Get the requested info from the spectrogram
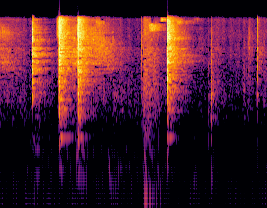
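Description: Eskrima sticks striking each other in sharp clacks: three in quick succession in the first second and a bit, another loud one about two and a half seconds in, with lighter taps between.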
